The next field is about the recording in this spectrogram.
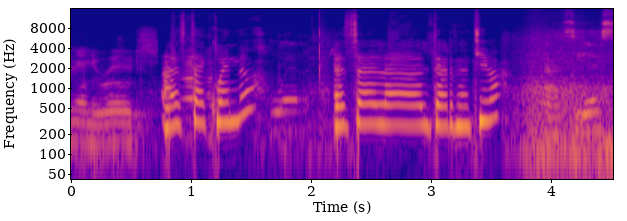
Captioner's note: in Spanish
